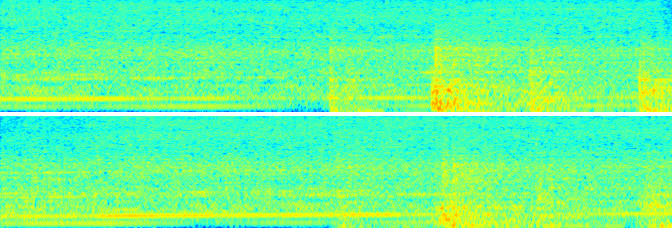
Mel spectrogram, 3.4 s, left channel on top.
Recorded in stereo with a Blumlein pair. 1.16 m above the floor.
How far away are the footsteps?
About 4.5 m.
